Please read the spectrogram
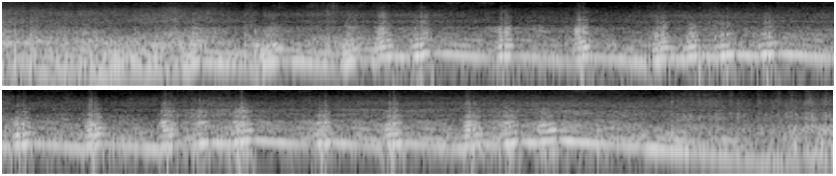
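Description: Vehicle engine revved in quick repeated throttle blips, about two a second. The pitch climbs steeply at the start and drops away near the end as the engine is let back down.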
